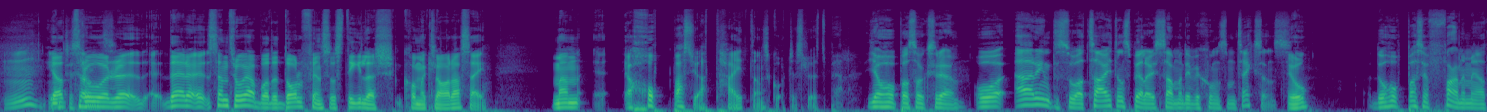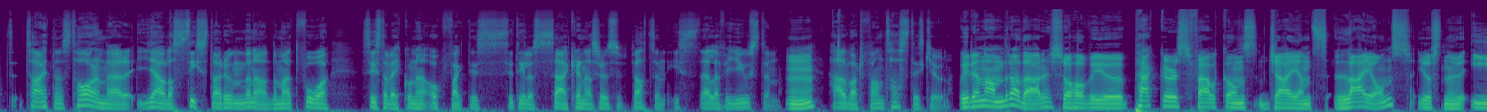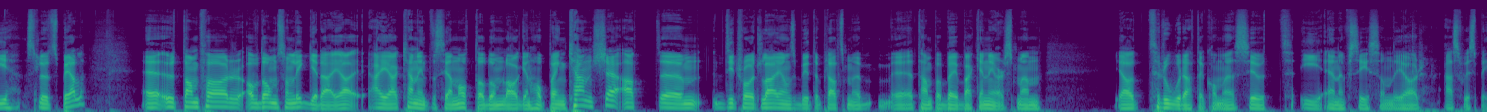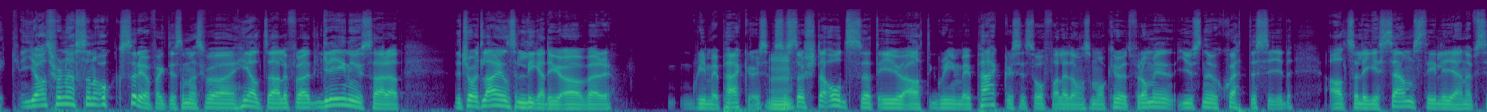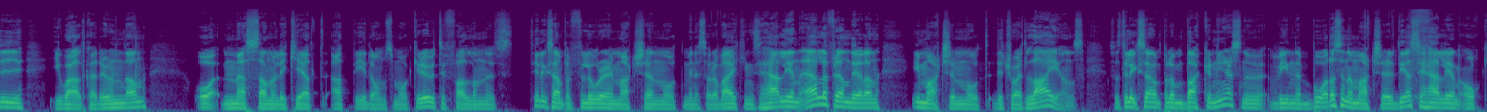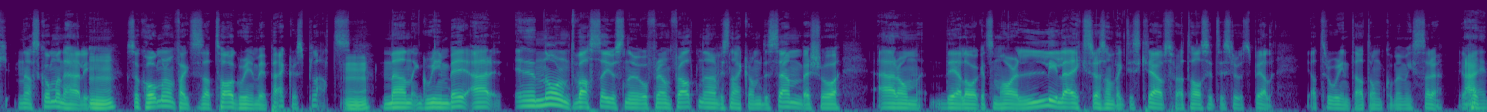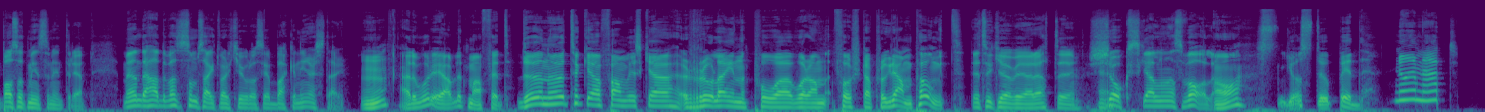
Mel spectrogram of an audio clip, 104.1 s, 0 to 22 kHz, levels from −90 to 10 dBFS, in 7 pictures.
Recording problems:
none

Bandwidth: 16 kHz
